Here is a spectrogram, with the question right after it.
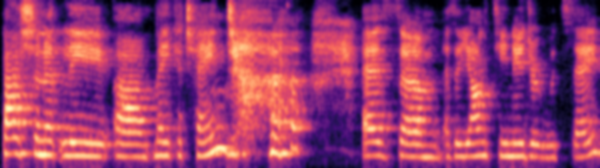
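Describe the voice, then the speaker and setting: Fairly slow and fairly even in intonation, a woman with an Italian accent speaks at a high pitch in a bright, sharp tone. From Italy, Rome. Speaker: holistic teacher and energy healer. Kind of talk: interview.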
